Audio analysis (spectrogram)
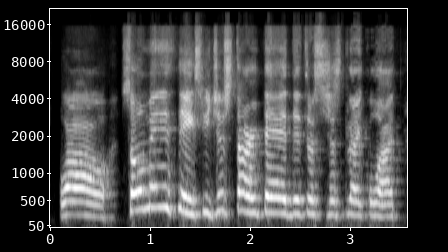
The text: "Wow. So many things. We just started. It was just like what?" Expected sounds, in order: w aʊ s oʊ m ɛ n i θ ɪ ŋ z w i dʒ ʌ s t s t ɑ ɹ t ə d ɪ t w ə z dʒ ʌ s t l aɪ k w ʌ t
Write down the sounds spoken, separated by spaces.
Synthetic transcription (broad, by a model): w aʊ s oʊ m ɛ n i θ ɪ ŋ s w i dʒ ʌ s s t ɑ ɹ t ə d ɪ t w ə s dʒ ʌ s t l aɪ k w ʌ t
